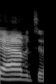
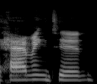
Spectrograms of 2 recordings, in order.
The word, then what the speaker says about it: Hammonton: I was not happy with Hammonton. A- Hammonton. As Hammonton. soon as she did not pronounce it HAMINT''N, Hamilton, you should have hung up the phone.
